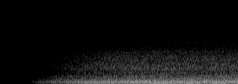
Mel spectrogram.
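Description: A car drives along a road. After a brief silence, a low rumble and broad road noise fade in and hold steady to the end. The sound is fairly quiet and no voices are heard.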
